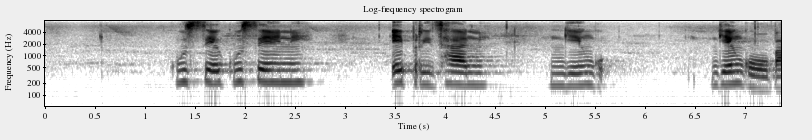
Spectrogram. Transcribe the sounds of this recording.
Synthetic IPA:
k̬ʼusek̬useni | eb̥ritʰani | ŋʱɛŋʱɔːɓa

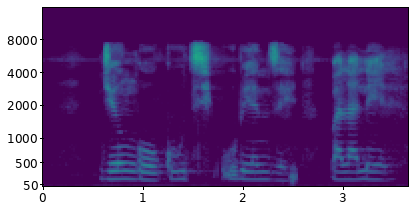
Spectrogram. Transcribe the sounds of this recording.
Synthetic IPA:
nd͡ʒʱɛŋʱok̬utʰi̥ṵɓɛnd͡zʱɛɓalalɛːlɛ

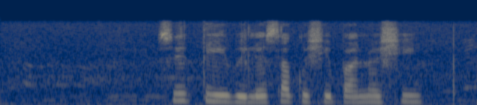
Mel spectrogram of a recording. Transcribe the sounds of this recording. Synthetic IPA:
ʂitiβilɛʂakuʃipanoʃi

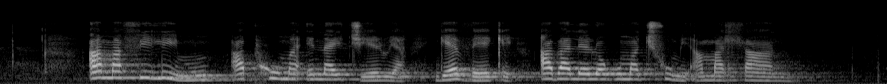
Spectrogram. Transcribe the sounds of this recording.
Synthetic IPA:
amafilimuapʰumaʔɛnajid̥d͡ʒʱiriaŋɛvɛk̬ɛaɓalɛlwak̬umat͡ʃʰumiʔamaɬaːnu

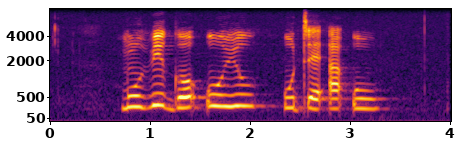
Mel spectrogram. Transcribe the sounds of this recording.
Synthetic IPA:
muβiɡɔujuː | tʼɛʔau

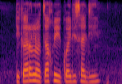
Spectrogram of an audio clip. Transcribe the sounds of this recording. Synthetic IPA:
d̥ikaɾʊlɔt͡saχʊikwadisadi

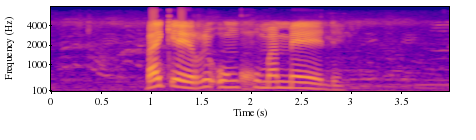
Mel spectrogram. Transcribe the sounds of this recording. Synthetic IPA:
bakʼeriʔʊŋ̩k͡xʰumamɛːlɛ

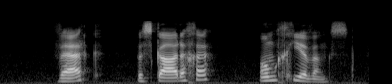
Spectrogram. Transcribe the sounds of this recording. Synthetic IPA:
værk | b̥əskɑːdəχə | ɔmχiəvəŋs

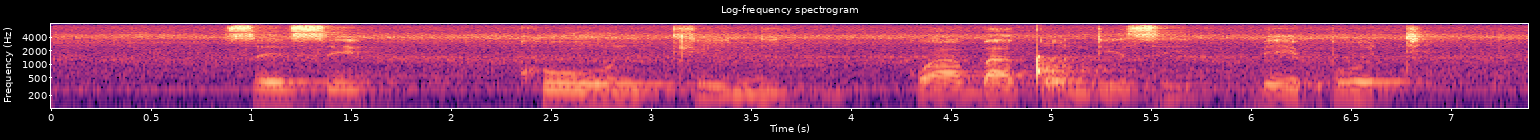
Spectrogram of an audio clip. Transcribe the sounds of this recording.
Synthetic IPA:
sesi | kʰund͡ɮʱeni | k̬ʼwaɓaǃo̰ndʱisi | ɓɛb̥ʱoːd̥ʱi̥

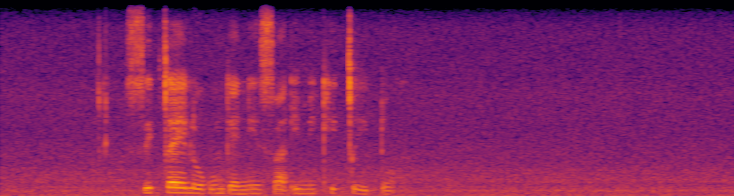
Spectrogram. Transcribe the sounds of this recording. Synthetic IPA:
siǀɛlɔk̬uŋʱenisaʔimikʰiǀiːd̥ʱɔ

